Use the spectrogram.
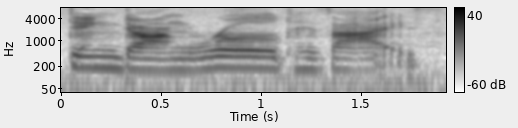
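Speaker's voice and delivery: ordinary delivery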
